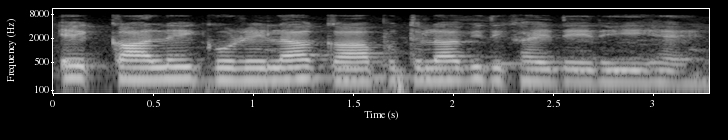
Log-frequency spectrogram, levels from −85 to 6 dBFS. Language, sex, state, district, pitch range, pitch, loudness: Hindi, female, Arunachal Pradesh, Lower Dibang Valley, 170-185 Hz, 180 Hz, -18 LUFS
